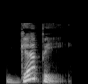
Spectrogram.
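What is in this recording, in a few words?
"guppy", British English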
